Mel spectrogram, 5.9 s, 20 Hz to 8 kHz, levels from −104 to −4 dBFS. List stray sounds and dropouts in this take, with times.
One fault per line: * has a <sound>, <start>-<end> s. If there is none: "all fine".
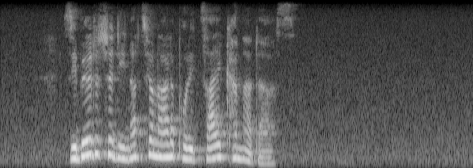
all fine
